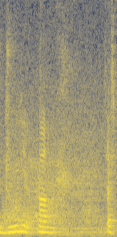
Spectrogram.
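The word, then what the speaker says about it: Ghjulia: En fait, G-H c'est un début de mot en Corse qui est dans... Enfin, on le voit partout, ça se prononce pas en fait, parce que c'est Julia.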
